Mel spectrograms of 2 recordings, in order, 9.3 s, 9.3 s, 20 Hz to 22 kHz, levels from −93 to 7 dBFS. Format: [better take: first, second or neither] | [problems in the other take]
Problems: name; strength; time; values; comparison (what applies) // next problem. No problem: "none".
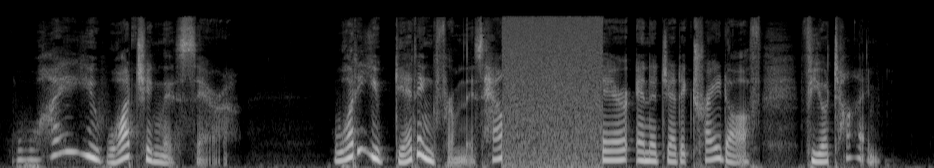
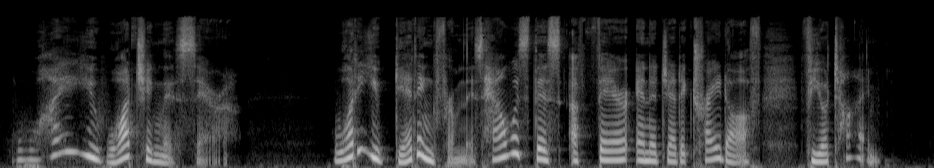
second | audio cutting out; filled with static; at 5 s for 1 s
